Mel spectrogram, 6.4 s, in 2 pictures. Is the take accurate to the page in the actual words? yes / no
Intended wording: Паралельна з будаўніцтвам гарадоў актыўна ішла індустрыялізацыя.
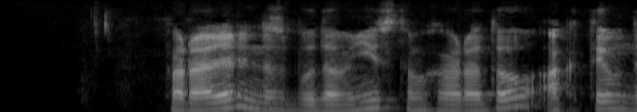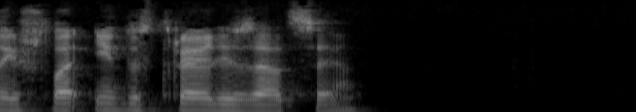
yes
